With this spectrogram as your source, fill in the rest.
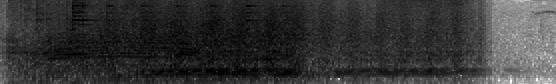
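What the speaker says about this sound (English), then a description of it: "Your train is now traveling between Omaha and Norfolk." A steam-era train in the Railway Empire video game rolls steadily along with a rumbling chug, while a long whistle sounds over it and changes pitch before the sound cuts off abruptly.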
